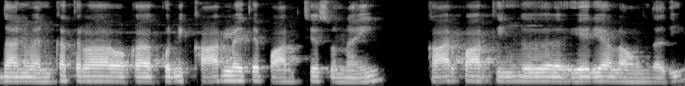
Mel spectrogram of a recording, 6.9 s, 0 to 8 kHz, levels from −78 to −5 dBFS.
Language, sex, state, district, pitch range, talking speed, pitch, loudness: Telugu, male, Andhra Pradesh, Visakhapatnam, 110-120 Hz, 130 wpm, 115 Hz, -17 LUFS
